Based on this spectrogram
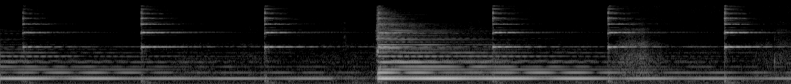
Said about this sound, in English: Long clear bell.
